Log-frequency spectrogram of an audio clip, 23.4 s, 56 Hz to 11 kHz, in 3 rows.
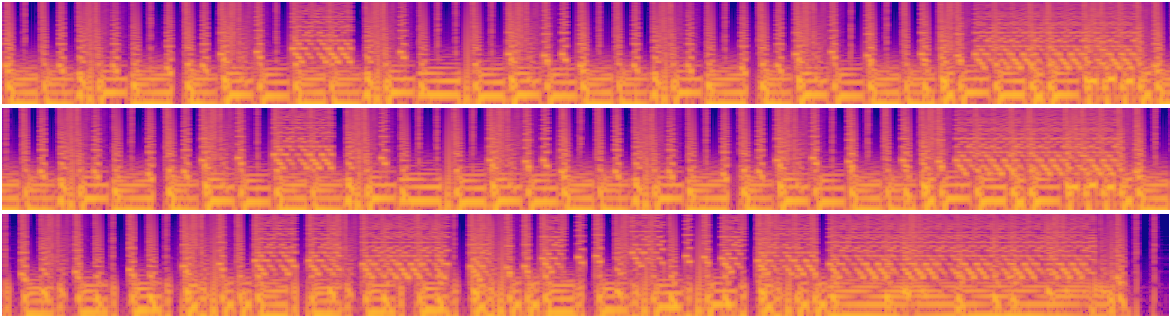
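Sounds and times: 
funky MOS6581R4 chip music: 0.0 - 23.2.

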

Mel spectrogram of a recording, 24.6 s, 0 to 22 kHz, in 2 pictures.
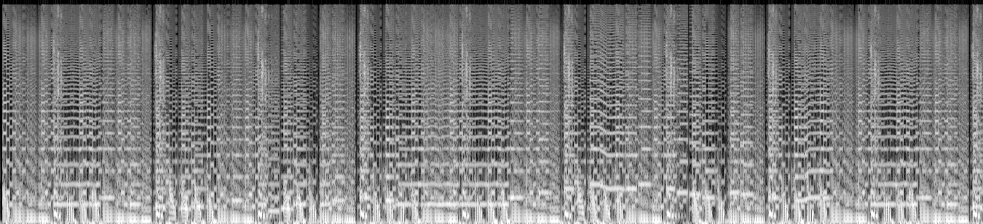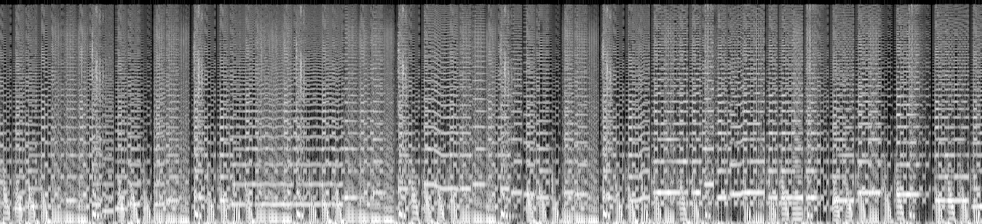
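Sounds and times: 
game music on a SID CSG8580R5 sound chip: 0.0 - 24.5.

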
